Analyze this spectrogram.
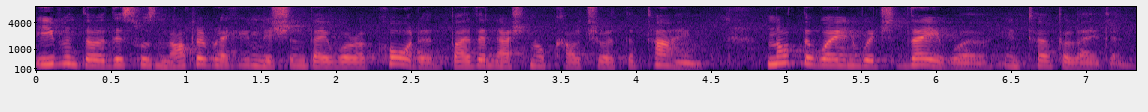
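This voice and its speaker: A woman with an Australian accent talks at a fairly quick pace with ordinary pitch variation over noticeable background noise. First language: German. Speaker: professor. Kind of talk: lecture. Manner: formal.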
